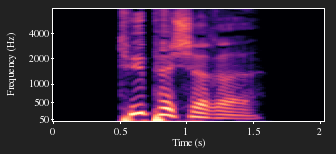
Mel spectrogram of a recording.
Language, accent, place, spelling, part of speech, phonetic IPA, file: German, Germany, Berlin, typischere, adjective, [ˈtyːpɪʃəʁə], De-typischere.ogg
- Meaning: inflection of typisch: 1. strong/mixed nominative/accusative feminine singular comparative degree 2. strong nominative/accusative plural comparative degree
